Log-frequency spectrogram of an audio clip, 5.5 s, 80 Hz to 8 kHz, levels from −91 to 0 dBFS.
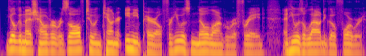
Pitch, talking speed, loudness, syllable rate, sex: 115 Hz, 220 wpm, -18 LUFS, 7.0 syllables/s, male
